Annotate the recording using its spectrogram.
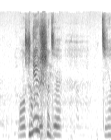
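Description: A woman's voice: one short drawn-out vocal sound about half a second in, its pitch rising and then falling, with a breathy hiss, lasting under a second.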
